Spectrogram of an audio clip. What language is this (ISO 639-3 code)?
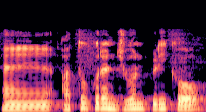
sat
